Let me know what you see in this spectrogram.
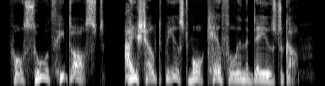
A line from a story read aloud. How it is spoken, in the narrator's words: Sir Scabby whispered back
